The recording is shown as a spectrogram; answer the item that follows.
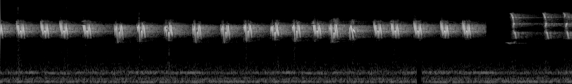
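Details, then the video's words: Olive-backed sunbird (kolibri ninja) song meant for teaching caged birds: a steady run of high chirps, about four each second for five seconds, then a few sharper trilled notes, over a low hum. "suara isian burung kolibri"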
